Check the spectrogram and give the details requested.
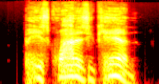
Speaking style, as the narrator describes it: Scotty whispered

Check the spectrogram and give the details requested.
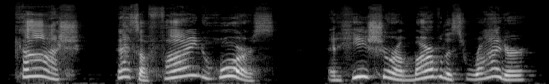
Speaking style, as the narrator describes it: breathed Sally admiringly

